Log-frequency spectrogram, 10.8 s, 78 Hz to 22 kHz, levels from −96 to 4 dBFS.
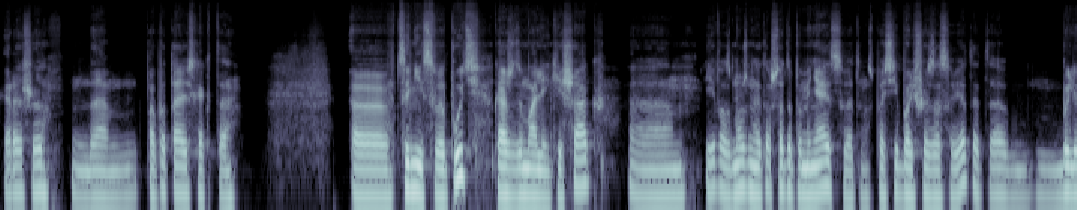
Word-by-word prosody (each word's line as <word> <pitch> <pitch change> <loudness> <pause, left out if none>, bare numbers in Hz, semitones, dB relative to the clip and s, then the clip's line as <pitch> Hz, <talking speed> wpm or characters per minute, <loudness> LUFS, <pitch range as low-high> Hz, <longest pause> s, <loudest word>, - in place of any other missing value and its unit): Хорошо. 130 +1 0 0.2
Да, 115 -2 -2
м. 110 +2 -7
Попытаюсь 125 0 -1
как-то 115 -2 -5 1.2
а, 115 -1 +3
ценить 135 -3 +5
свой 120 -2 +3
путь, 190 +8 +3
каждый 120 -1 +4
маленький 120 -1 +3
шаг, 150 +6 +1 0.2
ам, 115 -2 -3 0.2
и, 140 +1 -1
возможно, 135 0 +2
это 135 +3 -1
что-то 135 +1 +1
поменяется 130 +2 +2
в - - -2
этом. 115 +1 -9
Спасибо 125 +2 -3
большое 120 -1 +1
за 115 - +1
совет. 145 +8 -2
Это, 125 -2 -5
м, 115 -1 -5
были 120 +2 0
120 Hz, 150 wpm, -24 LUFS, 115-130 Hz, 1.2 s, ценить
